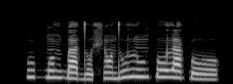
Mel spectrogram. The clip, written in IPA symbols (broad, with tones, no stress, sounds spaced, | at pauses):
u˦ ɡ͡b ɔ̃˦ ɡ͡b a˧ d o˨ ʃ ɔ̃˧ d u˦ l ũ˦ k͡p o˦ l a˦ k͡p o˧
